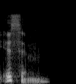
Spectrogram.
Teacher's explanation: It's basically when you're starting to speak and you are starting with this word, you have to pronounce an imaginary hamza. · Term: glottal stop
